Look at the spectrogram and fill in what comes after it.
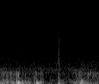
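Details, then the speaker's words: Stomach growling from a hungry adult man who had not yet eaten breakfast, microphone held to his belly: soft low gurgling, squeaky rumbles of an empty stomach, ordinary hunger borborygmi. "and it sounds squeaky do you hear it oh my it's going guys I have to go eat I'm starving losing weight as we speak"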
